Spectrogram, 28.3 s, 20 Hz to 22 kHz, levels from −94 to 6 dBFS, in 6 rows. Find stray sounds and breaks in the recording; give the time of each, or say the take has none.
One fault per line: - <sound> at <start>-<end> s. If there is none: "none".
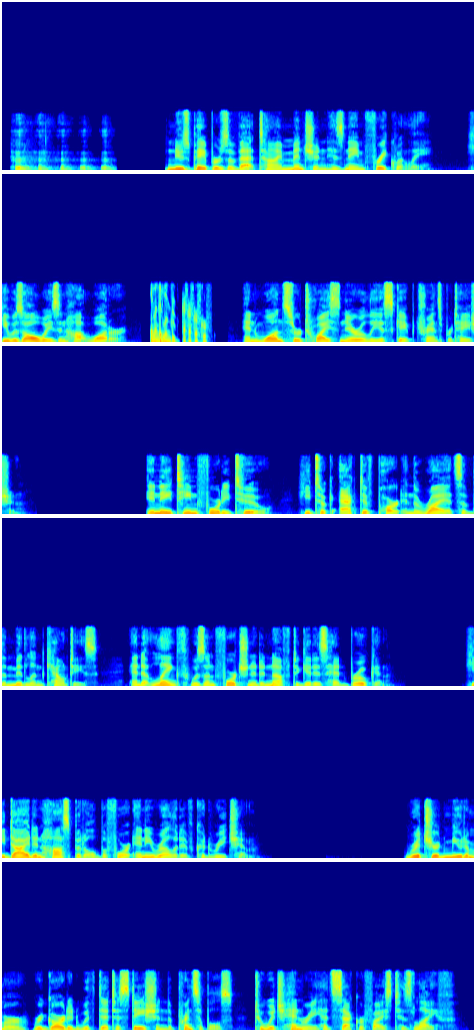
- laugh at 0.1-1.2 s
- chirp at 6.2-6.9 s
